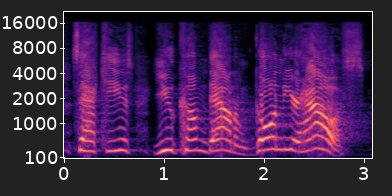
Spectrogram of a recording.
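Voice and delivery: bright, friendly call up the tree; cheerful welcoming call; happy Jesus. Retold or imitated. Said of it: "There are some kids, it's like, Jesus is happy".

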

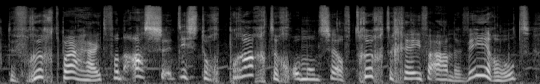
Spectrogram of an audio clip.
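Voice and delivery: a hint of a calm, idealistic young man; unruffled young man. A narrator's reading. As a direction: carry on as if nothing happened. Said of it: "gaat Olivier onverstoorbaar verder".

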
